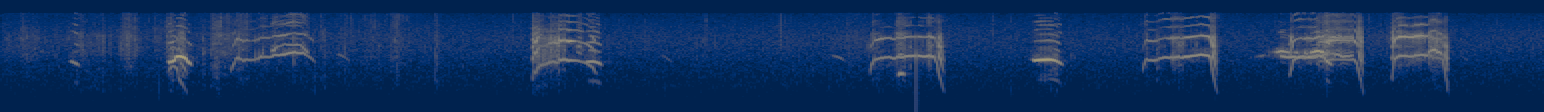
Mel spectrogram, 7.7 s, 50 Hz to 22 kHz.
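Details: Osprey calling at the nest on a live camera during the evening meal, 30 June 2022: scattered high whistled notes, some slurred and downward-bending, uneven spacing over several seconds against faint background hiss.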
